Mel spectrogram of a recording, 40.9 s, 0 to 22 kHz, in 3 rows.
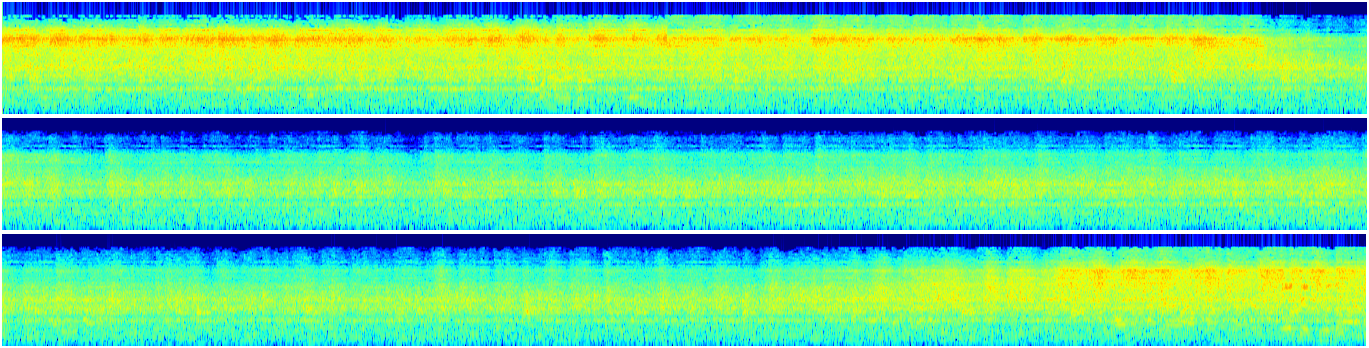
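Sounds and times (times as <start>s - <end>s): lathe rattling: 35.0s - 40.9s
lathe tool shaving wood: 38.2s - 40.9s.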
